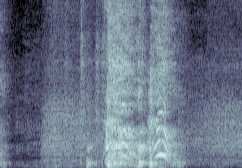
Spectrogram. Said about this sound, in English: Can you squeak while you're coughing, please?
